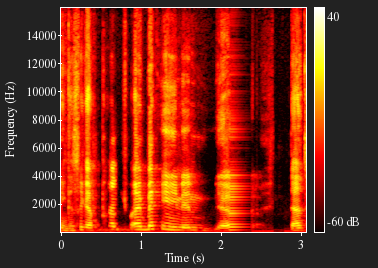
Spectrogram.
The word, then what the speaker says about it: Bane: Bane rhymes with pain.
